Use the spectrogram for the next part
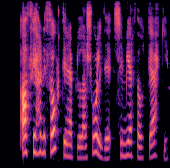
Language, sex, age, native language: Icelandic, female, 13, Icelandic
